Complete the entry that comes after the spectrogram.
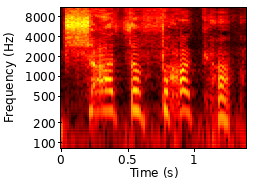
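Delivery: high, slow, furious bark of an angry father; angry dad. Retold or imitated. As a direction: snap at him like a fed-up dad. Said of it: "and my dad's like".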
